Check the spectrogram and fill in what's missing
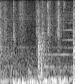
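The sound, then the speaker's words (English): In a video game, a door opens with a couple of dull thunks and a brief scraping rush, set against a steady low mechanical hum. “Oh, a door.”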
